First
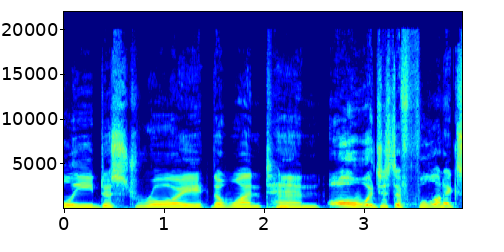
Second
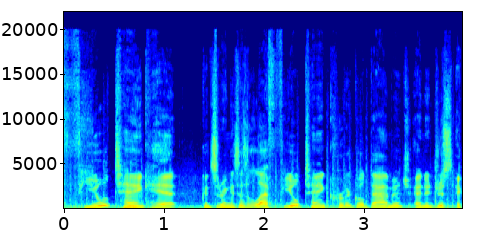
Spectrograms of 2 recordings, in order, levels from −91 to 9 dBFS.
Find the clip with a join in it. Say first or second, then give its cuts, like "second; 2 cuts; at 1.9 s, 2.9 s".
first; 2 cuts; at 1.4 s, 2.6 s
